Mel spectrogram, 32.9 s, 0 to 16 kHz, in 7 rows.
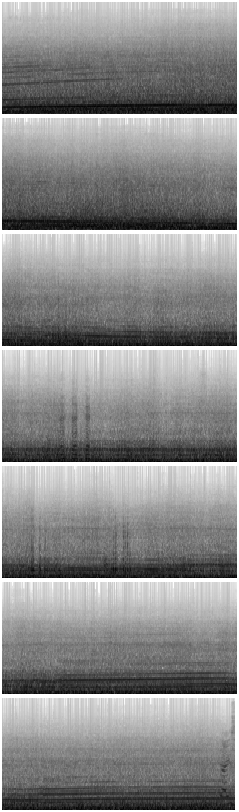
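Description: BMW S1000R's inline-four engine running at road speed under a constant rush of wind noise. The engine note rises slightly, falls away as the bike slows, runs steady, then climbs again near the end.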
